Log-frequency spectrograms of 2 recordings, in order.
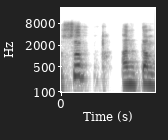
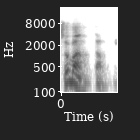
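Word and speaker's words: सुबन्तम्: You don't pronounce the two independently. You combine them and you get a new way. So sup antam becomes what?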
